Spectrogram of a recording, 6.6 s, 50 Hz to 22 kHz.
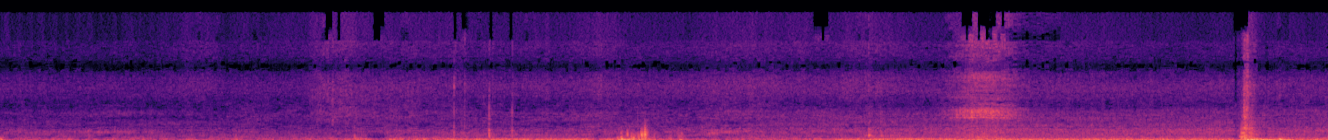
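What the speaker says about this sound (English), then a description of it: "Car is currently running because it is bitter cold here today." A steady low engine rumble from a 2004 Porsche 986 Boxster idling on a bitterly cold day, with a couple of brief clicks and thumps rising above it.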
